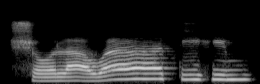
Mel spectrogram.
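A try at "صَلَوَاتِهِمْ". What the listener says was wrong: Sholawatihim. Cuman shodnya aja ya. Sholawatihim. Shodnya nggak ada anginnya. Saya kebayang itu walaupun nggak lihat mulutnya dimonyongi. Biasa aja, Bu. Shod baso, sholat, sholat. Bakso, sholat.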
